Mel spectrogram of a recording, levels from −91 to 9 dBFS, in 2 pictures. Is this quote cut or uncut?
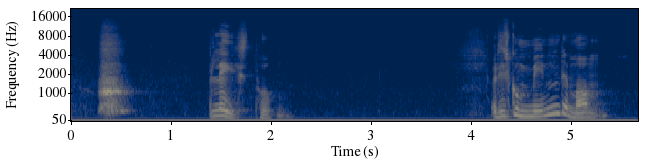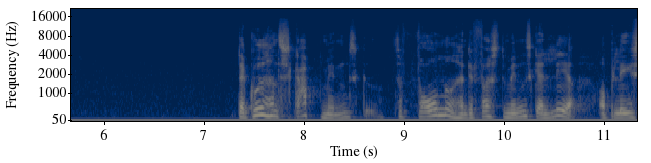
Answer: uncut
